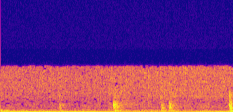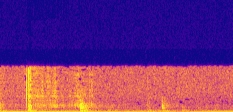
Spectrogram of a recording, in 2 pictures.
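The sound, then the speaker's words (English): Slow, muffled footsteps of a man climbing stairs up toward a room, about half a dozen soft thuds spaced unevenly and fairly faint, over a low steady hum with no one talking. “Boys, oh, listen, the stairs. Yes, he's coming up.”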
